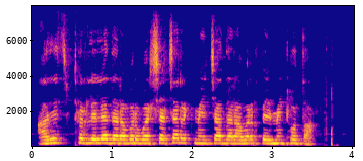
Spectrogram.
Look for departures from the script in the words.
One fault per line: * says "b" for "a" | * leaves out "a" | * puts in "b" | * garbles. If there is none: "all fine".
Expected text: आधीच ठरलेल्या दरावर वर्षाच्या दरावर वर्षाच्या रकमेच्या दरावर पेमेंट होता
* leaves out "दरावर वर्षाच्या"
